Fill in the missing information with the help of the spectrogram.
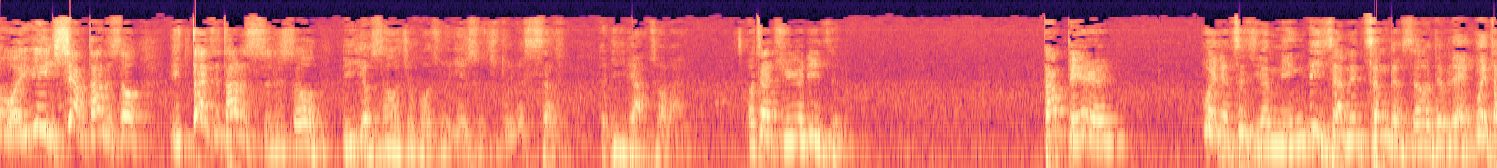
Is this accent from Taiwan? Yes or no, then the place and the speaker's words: yes; Taiwan; 我记得我刚结婚的时候，我是台湾人，我太太师母是上海人。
